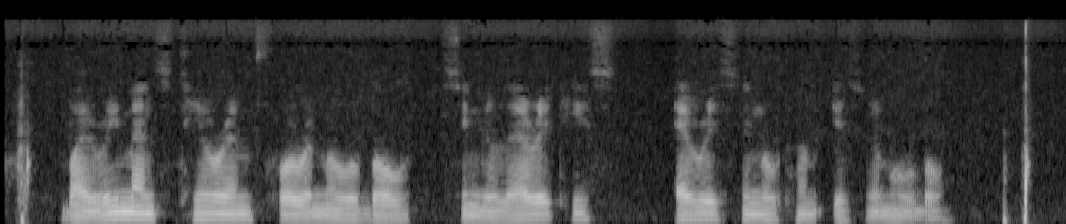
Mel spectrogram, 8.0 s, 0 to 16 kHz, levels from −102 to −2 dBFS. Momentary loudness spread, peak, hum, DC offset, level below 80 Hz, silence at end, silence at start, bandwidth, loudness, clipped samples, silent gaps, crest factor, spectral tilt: 13 LU; -6 dBFS; none; under 0.1%; -48 dBFS; 0.25 s; 0.15 s; 11.5 kHz; -33 LUFS; under 0.1%; none; 28 dB; -7.5 dB/octave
